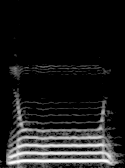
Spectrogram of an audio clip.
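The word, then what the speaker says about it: ن: নুন হরফটি উচ্চারণের ক্ষেত্রে অবশ্যই পাতলা করে উচ্চারণ করতে হবে এবং 3 আলিফ টেনে পড়তে হবে। আপনারা আমার সাথে বলুন নুন।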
